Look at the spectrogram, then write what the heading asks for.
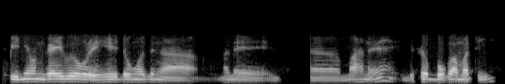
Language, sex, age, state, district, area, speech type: Bodo, male, 30-45, Assam, Baksa, rural, conversation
